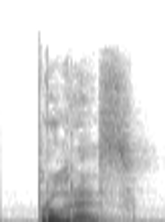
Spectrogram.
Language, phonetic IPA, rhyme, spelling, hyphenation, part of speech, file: Ukrainian, [prɔˈɦrɛs], -ɛs, прогрес, про‧грес, noun, Uk-прогрес.ogg
- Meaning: progress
